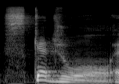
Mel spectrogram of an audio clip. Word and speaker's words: schedule: Schedule es horario y empieza con S, C, H, pero la pronunciación sk, schedule, es una de las palabras un poco más complicadas de pronunciar en inglés.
